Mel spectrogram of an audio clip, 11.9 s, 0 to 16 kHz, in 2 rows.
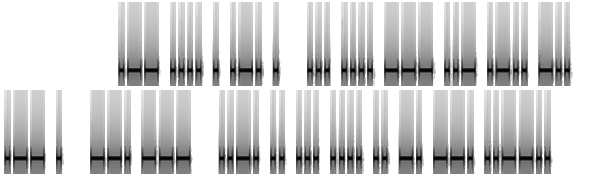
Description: Morse code, heard as a keyed tone, about 28 wpm, 700 Hz. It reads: WHERE SHOULD WE GO FISHING?
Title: Sentences from Top 1000 Words - Review Part 5 - 28wpm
